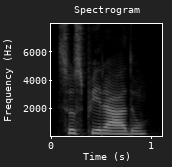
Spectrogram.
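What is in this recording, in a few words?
"suspiradu", Sardinian, female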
